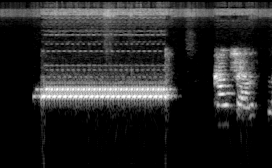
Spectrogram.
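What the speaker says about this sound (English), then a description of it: "My phone is ringing." A mobile phone rings with an incoming call, one loud sustained electronic ring tone lasting about two seconds, followed by a short burst of a person talking.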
